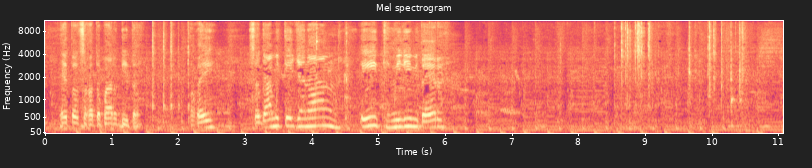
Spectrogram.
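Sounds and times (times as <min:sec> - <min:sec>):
background music with low notes: 0:00.0 - 0:11.0
socket wrench clicking: 0:01.6 - 0:02.2, 0:08.4 - 0:10.6.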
